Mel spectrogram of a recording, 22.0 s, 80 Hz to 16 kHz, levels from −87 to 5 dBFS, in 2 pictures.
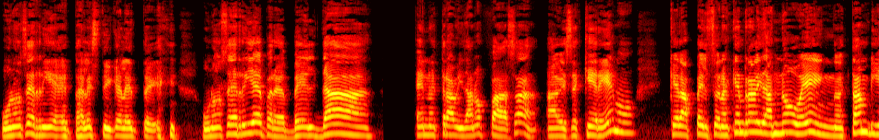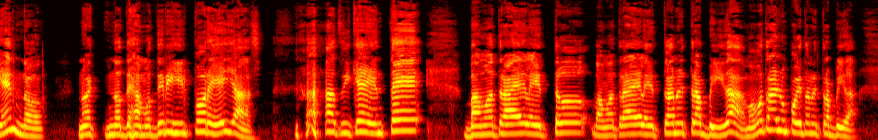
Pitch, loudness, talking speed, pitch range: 195 Hz, -20 LUFS, 165 wpm, 170-220 Hz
